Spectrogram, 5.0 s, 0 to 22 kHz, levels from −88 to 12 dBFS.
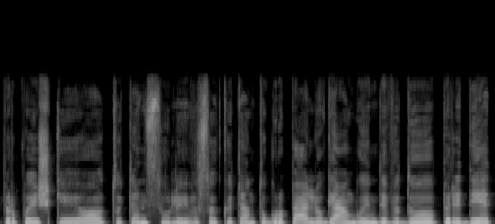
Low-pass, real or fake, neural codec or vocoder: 14.4 kHz; real; none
